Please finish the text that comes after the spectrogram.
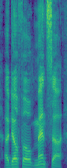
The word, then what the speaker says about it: Adofo-Mensah: With the Minnesota Vikings hiring new general manager Kwesi, got the pronunciation right, Adofo-Mensah, the path to the Vikings trading quarterback Kirk Cousins to the Cleveland Browns has never been clear.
